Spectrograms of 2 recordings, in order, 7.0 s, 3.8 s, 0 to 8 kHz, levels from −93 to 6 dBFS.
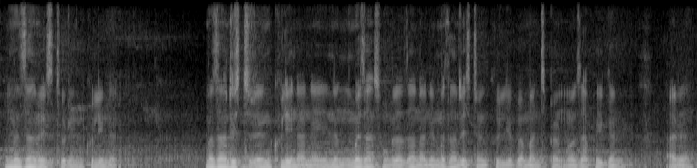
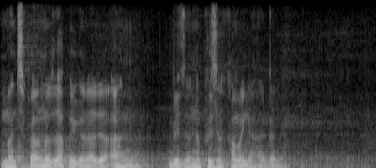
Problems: none marked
